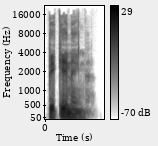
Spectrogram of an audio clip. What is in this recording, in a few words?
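"beginning", British English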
